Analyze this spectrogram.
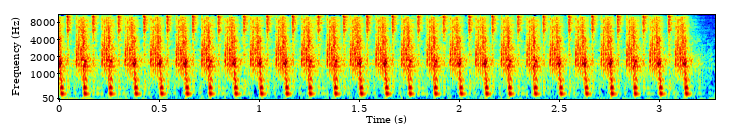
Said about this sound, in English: Let me use a sound that's a little bit more different. So it's bouncing back between the clap and that hi-hat. I'm going to add a third note in there. Take a listen.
